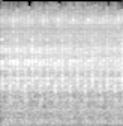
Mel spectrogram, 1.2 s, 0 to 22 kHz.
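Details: 2011–2014 Ford Ranger 2.2 XLT manual diesel at idle: rapid, harsh knocking pulses louder than normal clatter ride over the idle; the source of the knock is not yet known.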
